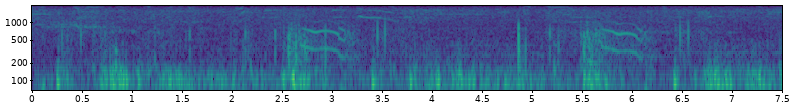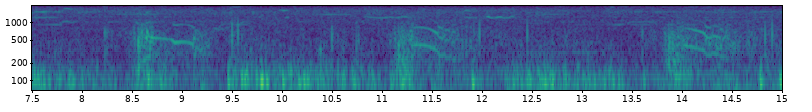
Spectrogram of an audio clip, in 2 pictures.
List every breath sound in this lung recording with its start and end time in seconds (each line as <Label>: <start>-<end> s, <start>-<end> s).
Inhalation: 2.43-3.30 s, 5.46-6.34 s, 8.50-9.37 s, 11.14-12.01 s, 13.83-14.74 s
Wheeze: 2.43-3.30 s, 5.46-6.34 s, 8.50-9.37 s, 11.29-12.01 s, 13.83-14.74 s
